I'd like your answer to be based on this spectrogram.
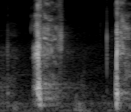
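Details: Sneezes from a male Twitch streamer: two quick, explosive sneezes in rapid succession, with a short catch of breath just before the second.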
